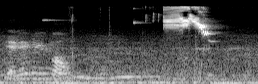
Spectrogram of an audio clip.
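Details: Blue-black grassquit giving one sharp, high, buzzy note that drops in pitch. Faint softer chirps come from other sounds just before it.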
